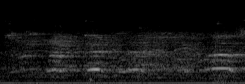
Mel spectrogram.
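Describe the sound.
A basketball being dribbled on a court during a game, a couple of soft, faint bounces over a steady background murmur.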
